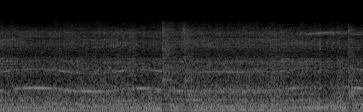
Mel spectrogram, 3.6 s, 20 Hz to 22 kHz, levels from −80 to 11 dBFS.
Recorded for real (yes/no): yes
